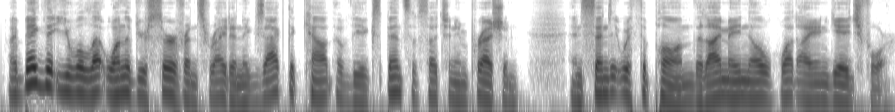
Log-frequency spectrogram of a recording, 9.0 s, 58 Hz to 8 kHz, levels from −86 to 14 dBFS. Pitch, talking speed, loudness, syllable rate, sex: 115 Hz, 235 wpm, -20 LUFS, 5.6 syllables/s, male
